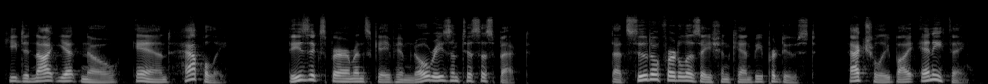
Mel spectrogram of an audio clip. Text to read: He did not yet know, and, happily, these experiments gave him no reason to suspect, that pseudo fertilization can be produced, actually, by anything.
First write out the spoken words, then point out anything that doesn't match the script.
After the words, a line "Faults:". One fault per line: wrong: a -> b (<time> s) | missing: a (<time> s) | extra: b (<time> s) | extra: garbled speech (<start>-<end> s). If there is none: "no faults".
He did not yet know, and, happily, these experiments gave him no reason to suspect, that pseudo fertilization can be produced, actually, by anything.
Faults:
no faults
